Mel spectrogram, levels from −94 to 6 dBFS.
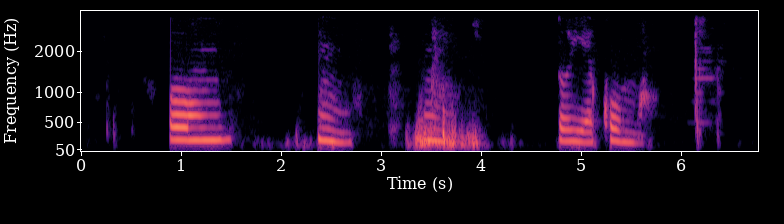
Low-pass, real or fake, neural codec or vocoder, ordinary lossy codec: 3.6 kHz; real; none; none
